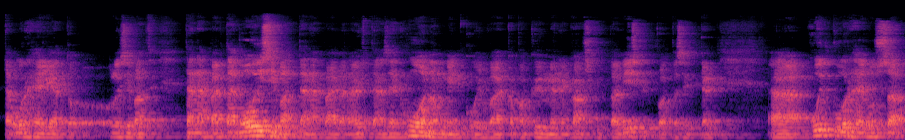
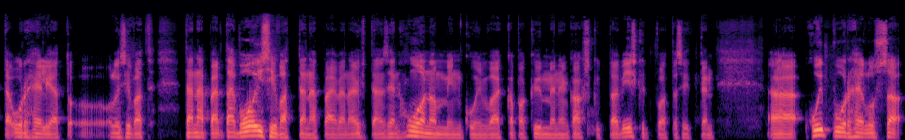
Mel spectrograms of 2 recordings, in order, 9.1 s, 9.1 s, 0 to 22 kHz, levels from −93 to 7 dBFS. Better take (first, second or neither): second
